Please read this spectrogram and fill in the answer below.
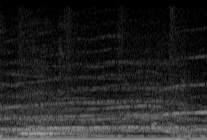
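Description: Live band music in a brief instrumental gap: a held bass note that steps up in pitch near the end, with gliding high tones over it.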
